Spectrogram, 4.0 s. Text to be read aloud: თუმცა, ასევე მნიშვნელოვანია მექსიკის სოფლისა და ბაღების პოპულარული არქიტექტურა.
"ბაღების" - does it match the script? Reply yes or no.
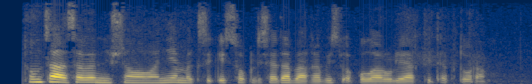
yes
